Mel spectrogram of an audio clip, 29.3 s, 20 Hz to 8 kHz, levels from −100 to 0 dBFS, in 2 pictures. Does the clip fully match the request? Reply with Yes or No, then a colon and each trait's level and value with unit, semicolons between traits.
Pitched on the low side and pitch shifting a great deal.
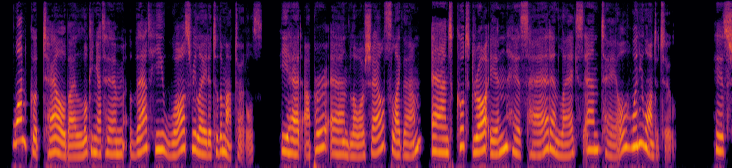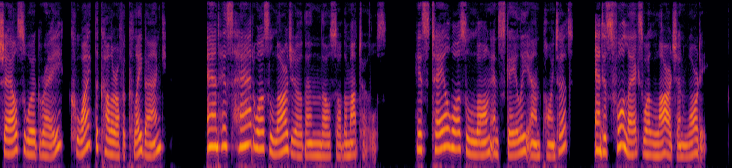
No: high, 205 Hz; wide, 6.4 semitones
